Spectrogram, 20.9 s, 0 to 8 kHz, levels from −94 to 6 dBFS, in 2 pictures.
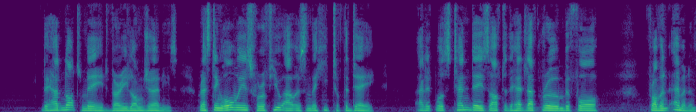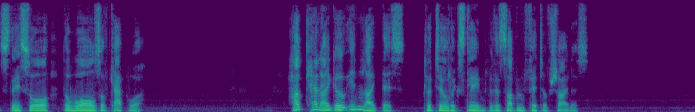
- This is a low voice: Yes, low, 130 Hz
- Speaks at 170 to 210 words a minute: No, average, 155 wpm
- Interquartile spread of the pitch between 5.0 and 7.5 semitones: No, average, 3.7 semitones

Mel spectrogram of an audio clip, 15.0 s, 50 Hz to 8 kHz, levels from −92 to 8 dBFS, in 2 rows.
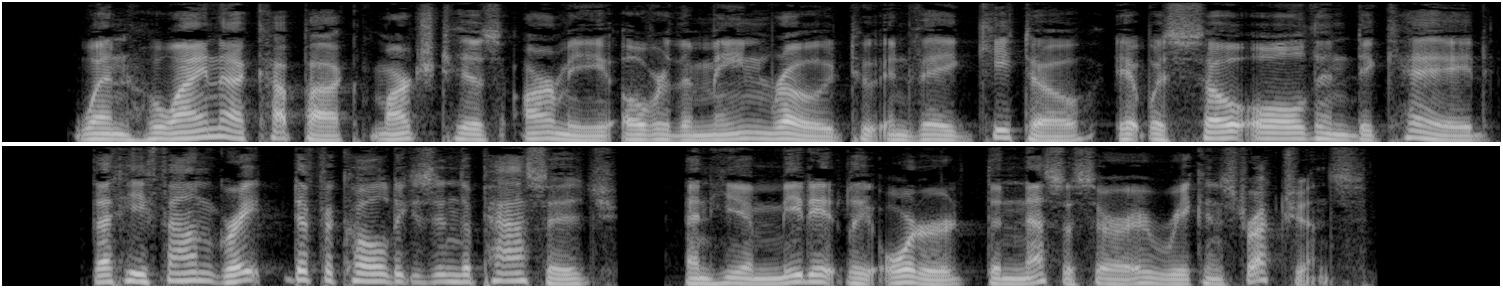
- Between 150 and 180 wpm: No, slow, 135 wpm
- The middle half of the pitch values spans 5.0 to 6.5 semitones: Yes, wide, 5.5 semitones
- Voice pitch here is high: No, low, 115 Hz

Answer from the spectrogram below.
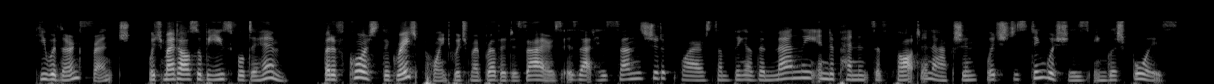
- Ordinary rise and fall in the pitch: Yes, average, 3.5 semitones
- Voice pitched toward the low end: No, high, 215 Hz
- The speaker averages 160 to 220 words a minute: Yes, average, 200 wpm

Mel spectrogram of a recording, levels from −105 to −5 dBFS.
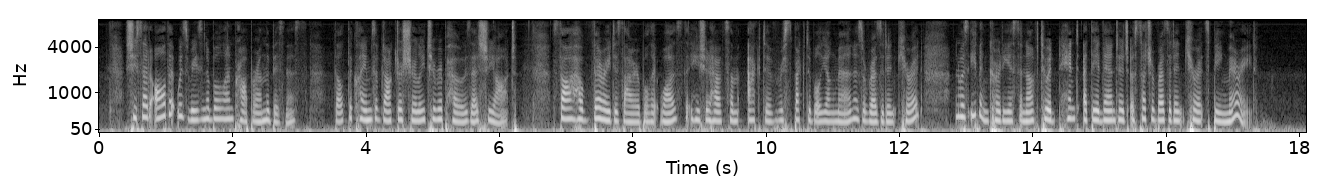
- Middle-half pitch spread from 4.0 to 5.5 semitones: No, average, 3.1 semitones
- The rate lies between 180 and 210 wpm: Yes, average, 190 wpm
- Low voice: No, high, 215 Hz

